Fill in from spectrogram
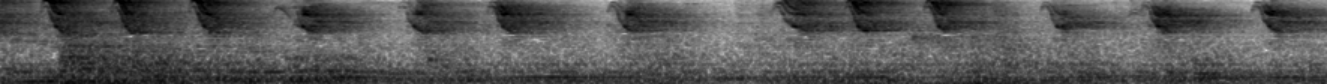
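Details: Female double-collared seedeater feeding chicks in captivity: about a dozen thin, high chirps given singly and in small bunches, over a faint low hum.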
